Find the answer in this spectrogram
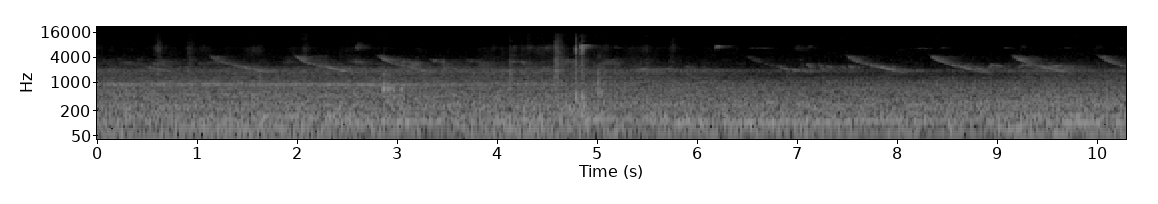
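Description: A songbird singing: clear whistled notes that each slide downward, repeated in small runs, over a steady low background hum. A couple of sharp clicks sound near the middle.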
